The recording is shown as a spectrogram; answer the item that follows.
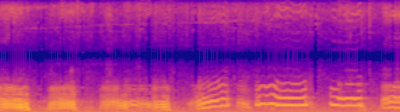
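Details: Three-day-old newborn Rottweiler puppies in a litter whimper and squeal in short, rising and falling cries over a low hum.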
